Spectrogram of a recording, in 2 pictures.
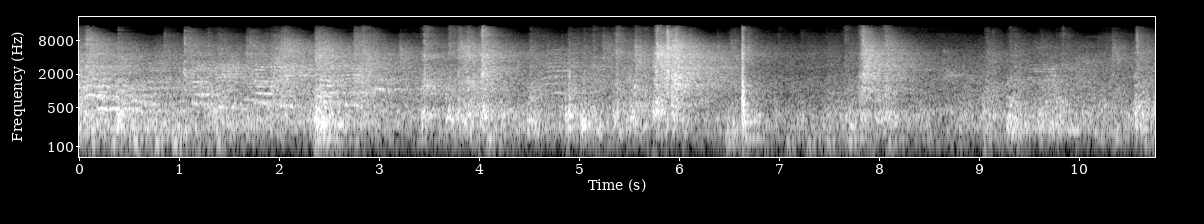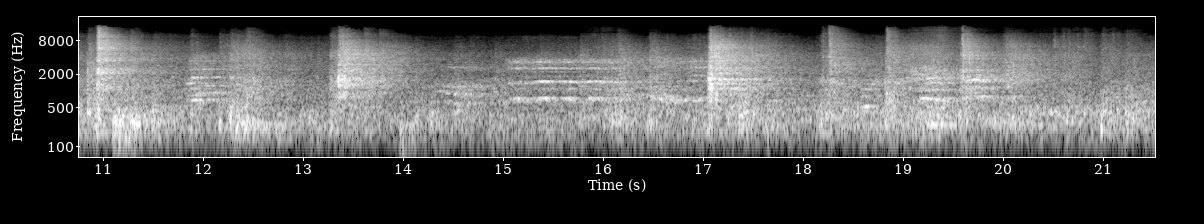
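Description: Plastic wheels of inline skates scrape and roll across a hard floor.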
